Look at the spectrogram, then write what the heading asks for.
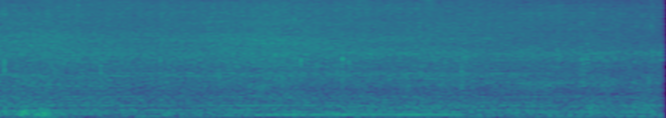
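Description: A vehicle engine running with a steady low hum under an even hiss of outdoor noise, strongest in the low hum for a couple of seconds midway.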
